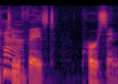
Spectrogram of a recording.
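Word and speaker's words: two-faced: faced He is a Two faced Person อย่าง ต้อง ออก เสียง ด้วย นะ คะ ตัว ดี ที่ อยู่ ข้าง หลัง เนี่ย ไม่ ได้ แปะ เฉย ๆ นะ คะ เพราะ ต้อง มี เสียง ค่ะ อาจารย์ ดำ ใช่ มัน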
